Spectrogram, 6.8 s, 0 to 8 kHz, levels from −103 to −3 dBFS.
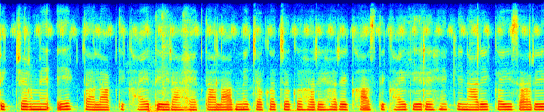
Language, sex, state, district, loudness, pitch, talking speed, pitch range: Hindi, female, Uttar Pradesh, Jyotiba Phule Nagar, -15 LUFS, 190 Hz, 185 wpm, 185-195 Hz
